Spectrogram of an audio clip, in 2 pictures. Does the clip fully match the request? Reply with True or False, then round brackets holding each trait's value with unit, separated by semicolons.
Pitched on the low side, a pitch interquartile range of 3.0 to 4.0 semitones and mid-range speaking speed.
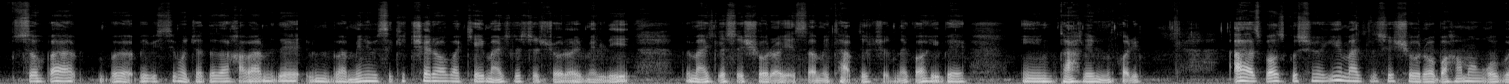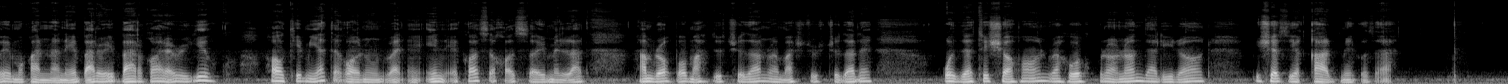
False (130 Hz; 3.3 semitones; 130 wpm)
